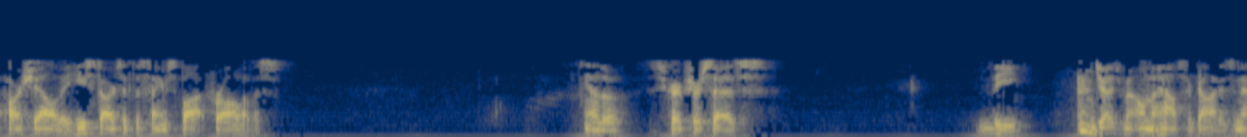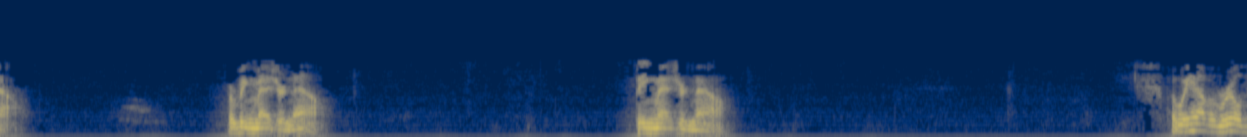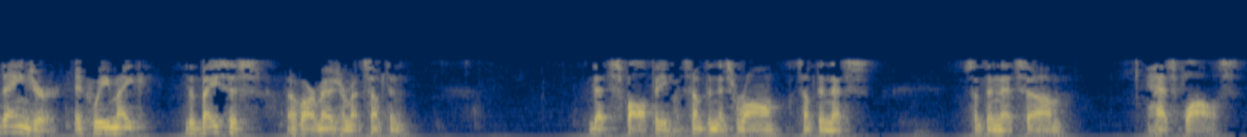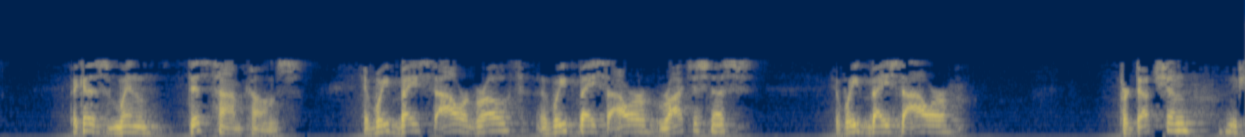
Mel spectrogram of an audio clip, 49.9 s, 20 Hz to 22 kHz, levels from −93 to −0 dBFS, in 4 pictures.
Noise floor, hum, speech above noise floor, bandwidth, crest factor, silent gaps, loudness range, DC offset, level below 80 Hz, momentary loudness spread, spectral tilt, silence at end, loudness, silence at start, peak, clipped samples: -73 dBFS; none; 47 dB; 4.5 kHz; 24 dB; none; 7 LU; under 0.1%; -56 dBFS; 13 LU; -10 dB/octave; 0 s; -26 LUFS; 0 s; -6 dBFS; under 0.1%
